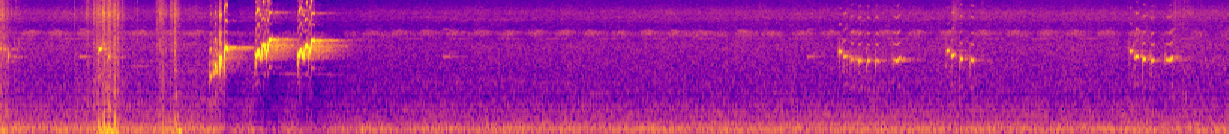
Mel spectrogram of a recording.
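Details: Kutilang emas, the sooty-headed bulbul, screeching in Reului, Pidie, Aceh: a sharp knock, then three loud grating bursts in two seconds, followed by softer, spaced downslurred scratchy notes roughly every second.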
